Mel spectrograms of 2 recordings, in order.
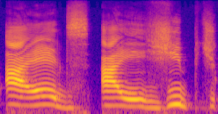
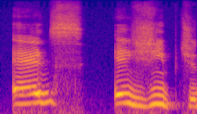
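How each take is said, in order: First: The 'ae' is said as two vowels, 'a-e'. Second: The 'ae' is said as a single 'e' sound. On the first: The speaker calls it wrong. "não é Aedes aegypti, como você escuta muito por aí" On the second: The speaker calls it right. "ae em latim tem a pronúncia e"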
